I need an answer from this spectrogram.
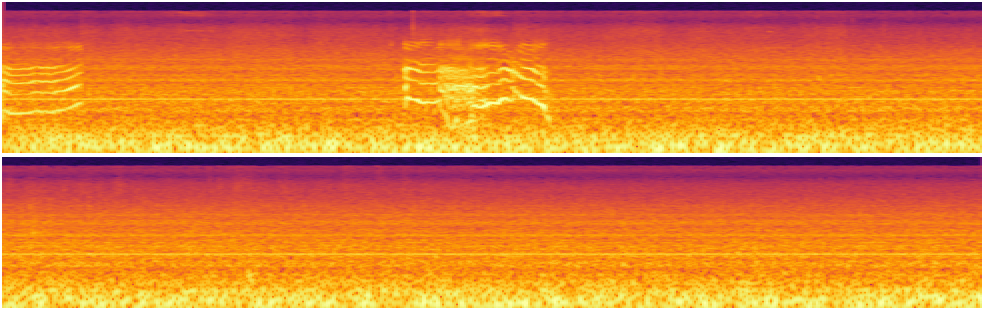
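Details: ['Pet dog Uni, known since puppyhood for a human-sounding voice rather than barking, makes a brief falling whine at the start, then a longer warbling, talk-like cry around the third second, followed by quiet indoor hum.']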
